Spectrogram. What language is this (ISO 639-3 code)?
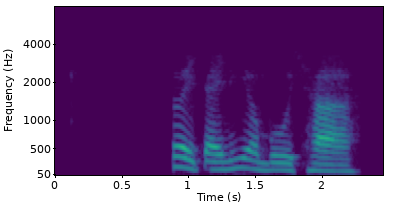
tha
